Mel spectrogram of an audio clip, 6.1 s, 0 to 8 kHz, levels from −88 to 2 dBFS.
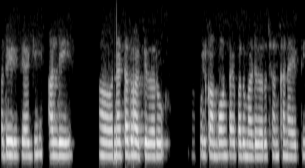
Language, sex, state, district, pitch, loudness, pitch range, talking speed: Kannada, female, Karnataka, Belgaum, 235 Hz, -16 LUFS, 230-240 Hz, 125 wpm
